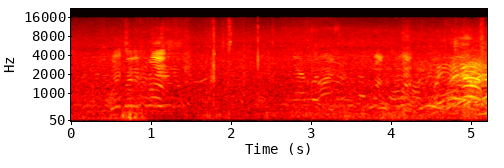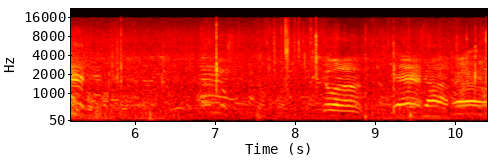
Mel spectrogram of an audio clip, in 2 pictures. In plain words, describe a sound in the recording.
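Young players shout to one another outdoors on an open field.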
